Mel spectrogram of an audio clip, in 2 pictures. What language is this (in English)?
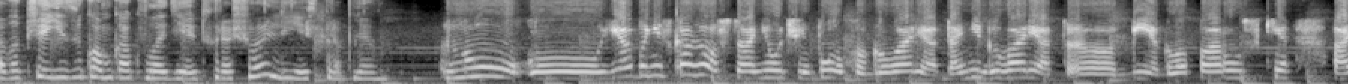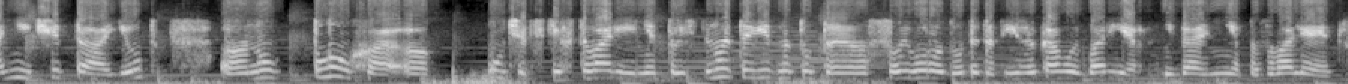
Russian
